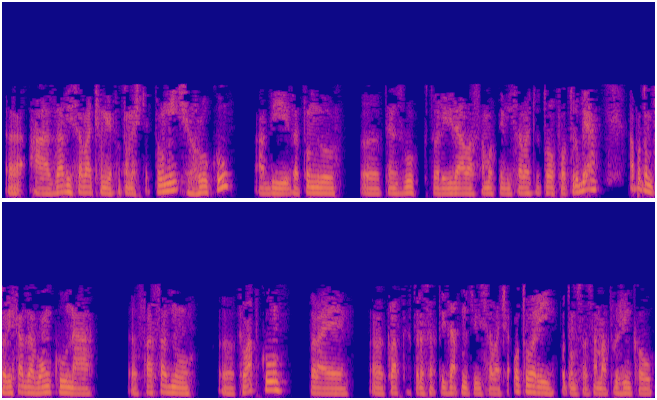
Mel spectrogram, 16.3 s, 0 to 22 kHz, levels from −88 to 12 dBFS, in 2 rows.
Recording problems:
garbled, watery; badly; nothing above 4 kHz

